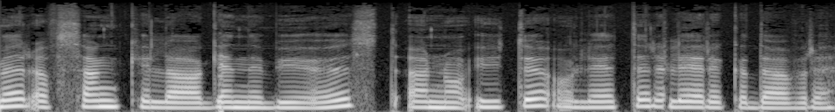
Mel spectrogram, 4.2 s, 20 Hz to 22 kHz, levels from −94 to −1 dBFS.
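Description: At 1.09 to 1.12 s and again at 3.31 to 3.34 s the speech skips forward and a brief glitch of about 30 ms marks the jump, roughly one 26 ms MP3 frame. This is likely a broken MP3 bit reservoir: after frames were cut out, the following frame borrowed data from bytes belonging to a different frame.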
